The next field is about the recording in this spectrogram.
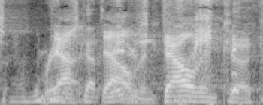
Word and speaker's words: Dalvin Cook: Devin Cook against the Raiders. – Dalvin Cook.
